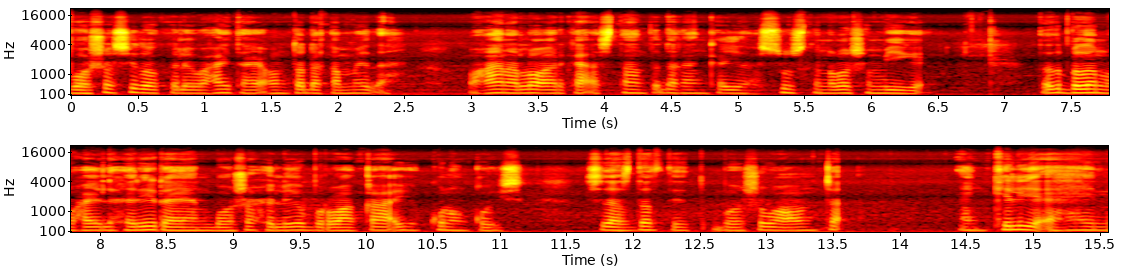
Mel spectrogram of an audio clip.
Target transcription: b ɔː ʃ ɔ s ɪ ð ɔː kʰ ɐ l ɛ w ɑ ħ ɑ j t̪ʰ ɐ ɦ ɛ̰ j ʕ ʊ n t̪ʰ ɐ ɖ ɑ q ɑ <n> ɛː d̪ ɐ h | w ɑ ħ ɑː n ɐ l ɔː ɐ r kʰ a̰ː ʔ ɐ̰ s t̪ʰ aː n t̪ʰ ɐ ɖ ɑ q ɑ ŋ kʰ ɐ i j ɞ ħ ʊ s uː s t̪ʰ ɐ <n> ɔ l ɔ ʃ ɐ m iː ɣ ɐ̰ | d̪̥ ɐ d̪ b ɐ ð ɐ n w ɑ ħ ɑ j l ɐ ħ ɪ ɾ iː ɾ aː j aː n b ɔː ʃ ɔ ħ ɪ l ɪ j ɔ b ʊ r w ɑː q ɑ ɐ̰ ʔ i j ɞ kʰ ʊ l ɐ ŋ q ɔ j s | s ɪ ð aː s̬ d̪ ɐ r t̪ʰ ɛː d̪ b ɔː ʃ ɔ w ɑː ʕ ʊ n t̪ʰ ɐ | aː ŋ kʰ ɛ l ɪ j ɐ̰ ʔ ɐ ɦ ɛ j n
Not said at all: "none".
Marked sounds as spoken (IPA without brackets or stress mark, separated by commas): m, n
